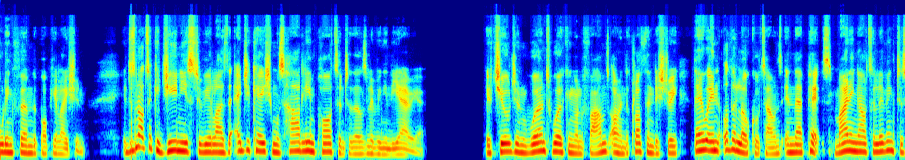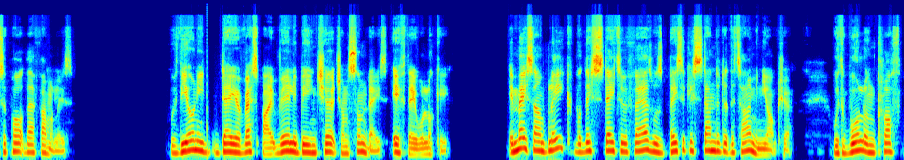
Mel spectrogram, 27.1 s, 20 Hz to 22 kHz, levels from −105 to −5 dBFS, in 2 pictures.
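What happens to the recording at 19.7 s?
At 19.7 s the speech carries on intact, with no dropout, click, distortion or other fault at that moment.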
